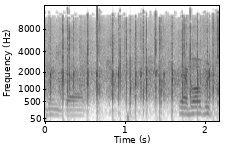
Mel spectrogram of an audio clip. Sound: applause

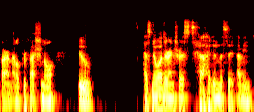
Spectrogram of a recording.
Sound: chuckling

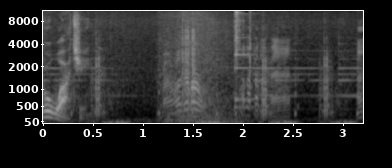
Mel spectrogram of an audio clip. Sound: more Leprechaun noises

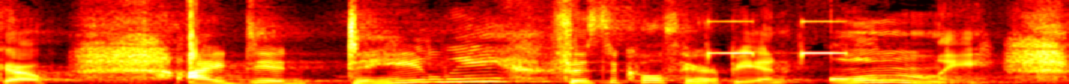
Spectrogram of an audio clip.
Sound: timer beeps

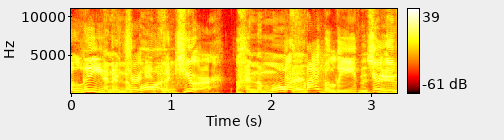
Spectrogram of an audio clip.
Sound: scoffs

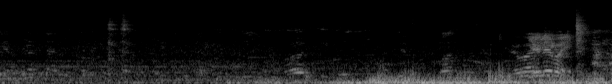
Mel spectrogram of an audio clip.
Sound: whispering

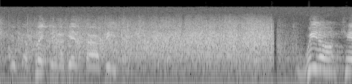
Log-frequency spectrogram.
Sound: applause

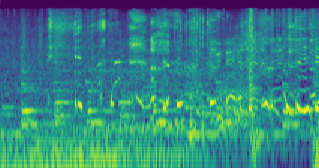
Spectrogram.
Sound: children giggling

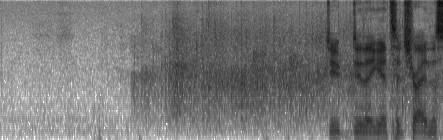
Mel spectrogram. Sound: applause

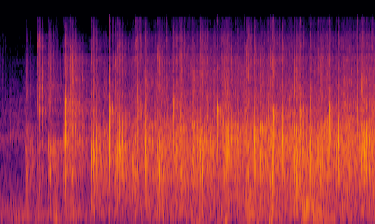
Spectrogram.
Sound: clapping

